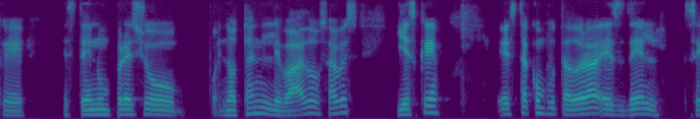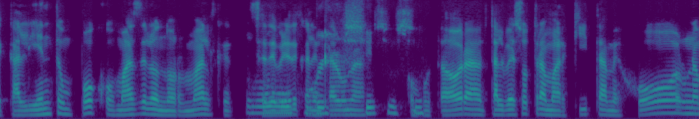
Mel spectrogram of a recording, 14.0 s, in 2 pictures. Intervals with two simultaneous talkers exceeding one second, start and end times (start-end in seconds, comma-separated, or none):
9.4-11.2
